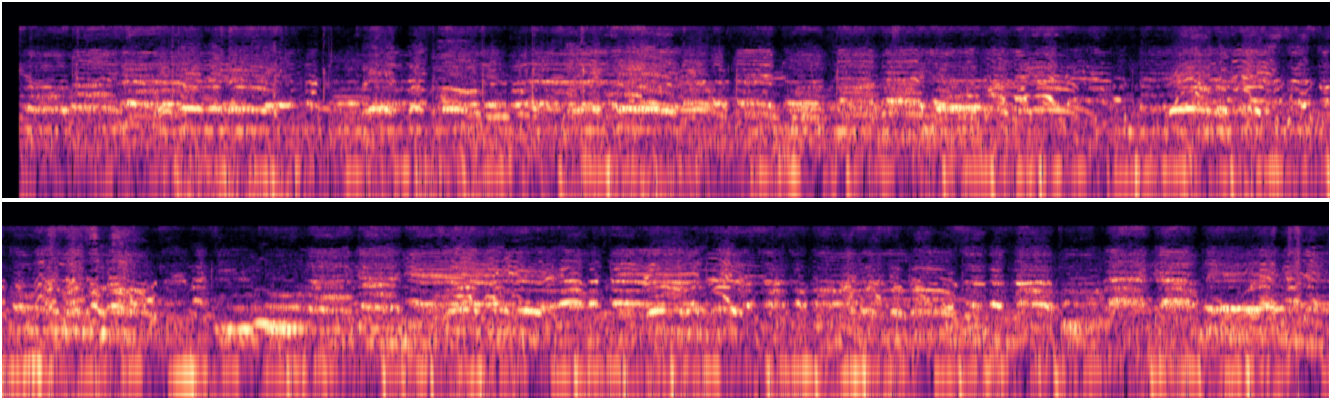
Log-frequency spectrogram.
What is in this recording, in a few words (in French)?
chant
